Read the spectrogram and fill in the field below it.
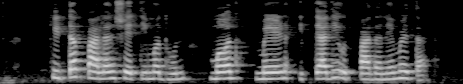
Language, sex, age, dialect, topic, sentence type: Marathi, female, 41-45, Northern Konkan, agriculture, statement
